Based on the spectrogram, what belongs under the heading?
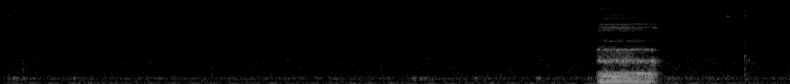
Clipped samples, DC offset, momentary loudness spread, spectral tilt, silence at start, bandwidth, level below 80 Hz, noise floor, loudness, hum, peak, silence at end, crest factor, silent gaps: under 0.1%; under 0.1%; 30 LU; -6.5 dB/octave; 5.35 s; 16 kHz; -62 dBFS; -63 dBFS; -33 LUFS; none; -18 dBFS; 0.45 s; 24 dB; none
